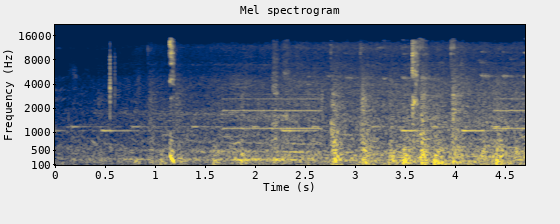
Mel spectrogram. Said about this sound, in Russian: Прибывает поезд с внешней линии. Пожалуйста, не заступайте.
